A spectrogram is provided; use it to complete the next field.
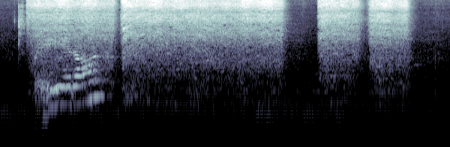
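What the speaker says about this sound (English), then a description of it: "I'm going to take my hairspray, and I'm using Tresemme." Tresemme hairspray hisses from an aerosol can in several bursts, one long spray followed by shorter ones, close and loud, with a brief voice near the start.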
